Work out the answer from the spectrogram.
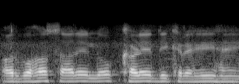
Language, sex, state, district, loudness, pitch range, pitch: Hindi, male, Uttar Pradesh, Lucknow, -15 LUFS, 135-145 Hz, 140 Hz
